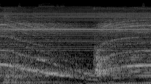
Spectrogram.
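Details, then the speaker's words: 1994 Ford F-Super Duty dump truck, electric-over-hydraulic bed, sat for years: pump gives a steady high electric whine that dips briefly and recovers, but the bed doesn't lift; owner suspects low hydraulic fluid, unconfirmed. "But, the bed doesn't do anything. So, it may be something as simple as it being low on hydraulic fluid or something like that."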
